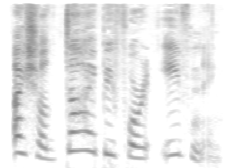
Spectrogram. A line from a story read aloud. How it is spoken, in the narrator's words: she observed hysterically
